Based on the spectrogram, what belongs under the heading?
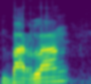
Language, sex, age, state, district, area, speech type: Bodo, male, 18-30, Assam, Baksa, rural, read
